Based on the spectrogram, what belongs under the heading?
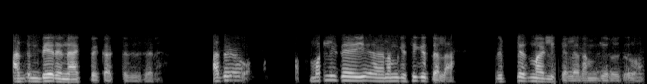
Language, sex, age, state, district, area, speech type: Kannada, male, 30-45, Karnataka, Dakshina Kannada, rural, conversation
